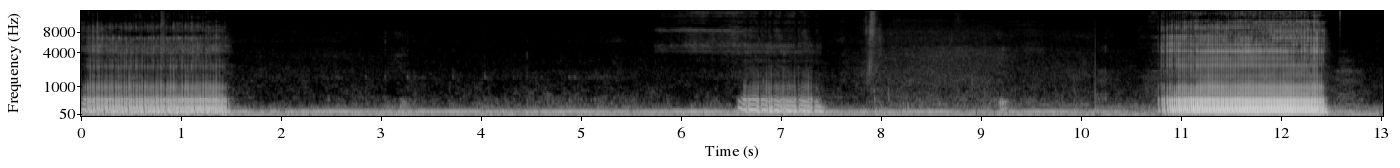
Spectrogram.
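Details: A chocolate French bulldog snoring heavily: loud, deep, rattling snores on three breaths across thirteen seconds, with a steady low hum between them.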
